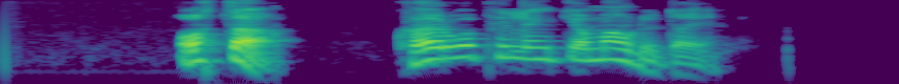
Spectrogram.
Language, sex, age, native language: Icelandic, male, 50-59, Icelandic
